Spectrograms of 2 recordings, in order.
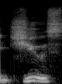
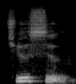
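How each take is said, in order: First: The word is said as one syllable. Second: The word is said as two syllables. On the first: Koreans will not understand it. The speaker calls it right. "if you say it in English as it's properly said" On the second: Koreans will understand it. The speaker calls it wrong. "which is a two syllable word"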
